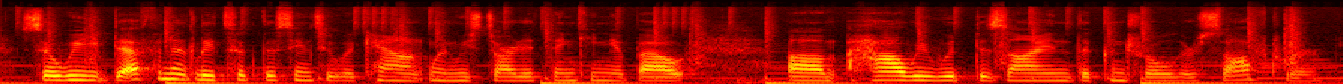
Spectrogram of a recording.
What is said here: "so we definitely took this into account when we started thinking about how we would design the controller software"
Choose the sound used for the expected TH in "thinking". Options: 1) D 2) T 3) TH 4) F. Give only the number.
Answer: 3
